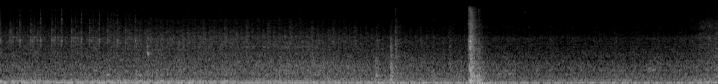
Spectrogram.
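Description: Cadillac Coupe de Ville's V8 engine idling with a steady low hum. About two-thirds through, a car door shuts with a single sharp thud.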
